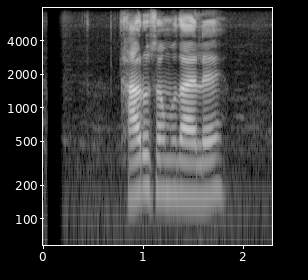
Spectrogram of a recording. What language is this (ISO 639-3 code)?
nep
